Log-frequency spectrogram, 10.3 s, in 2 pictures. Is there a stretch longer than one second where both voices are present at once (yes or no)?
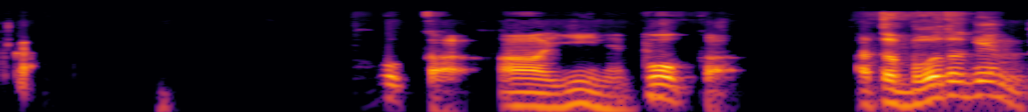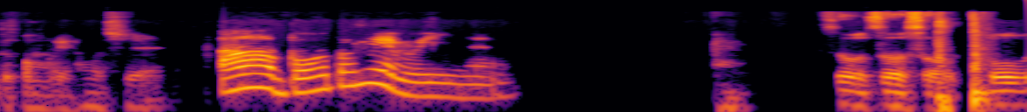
no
